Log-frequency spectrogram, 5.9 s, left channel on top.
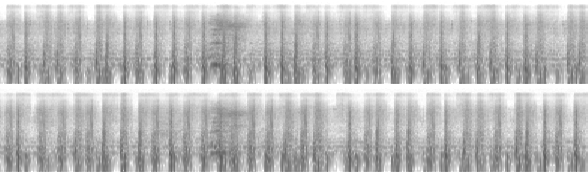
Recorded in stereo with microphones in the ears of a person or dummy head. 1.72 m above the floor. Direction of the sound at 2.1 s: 40° left (ahead or behind).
